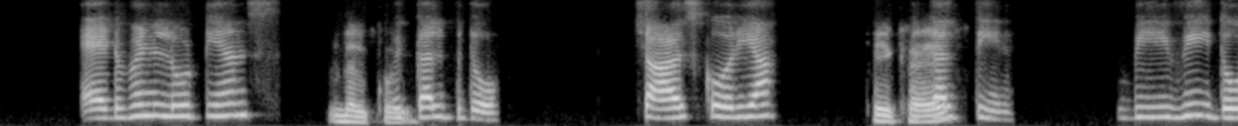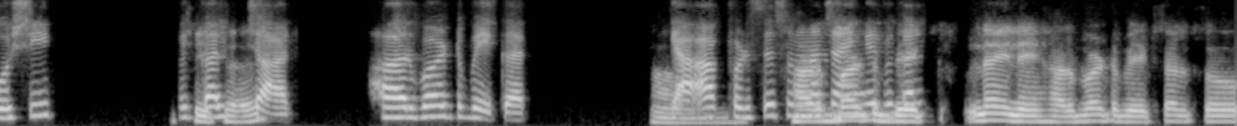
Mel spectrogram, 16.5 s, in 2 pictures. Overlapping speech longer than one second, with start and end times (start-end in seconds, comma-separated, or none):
12.6-14.5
